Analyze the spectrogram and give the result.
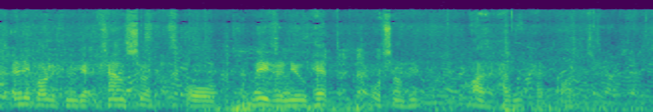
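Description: Amid loud background noise, the dry, echo-free speech moves at a moderate pace with long, frequent pauses. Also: man. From Salisbury, Wiltshire, England. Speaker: rambler, war veteran. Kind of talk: interview answer. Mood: cheerful, pleased, modest. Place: open country.

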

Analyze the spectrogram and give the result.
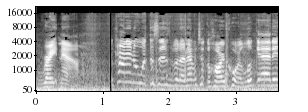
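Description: Recorded with a dry, echo-free sound, a woman speaks over noticeable background noise. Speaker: van life vlogger. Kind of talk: casual vlog chat / product review. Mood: relaxed, a bit apologetic. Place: open country.

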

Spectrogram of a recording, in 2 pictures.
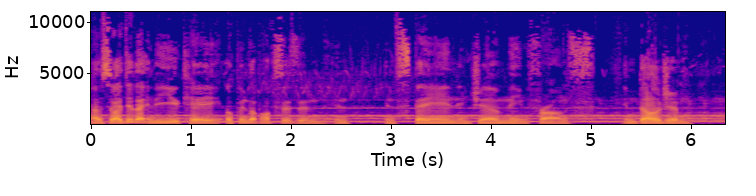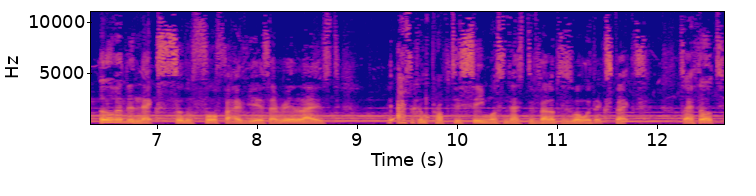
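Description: A man talks at a very fast pace in a fairly low pitch. The sound is dry with no echo, and clear music plays in the background. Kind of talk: interview answer. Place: beach. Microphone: lapel.

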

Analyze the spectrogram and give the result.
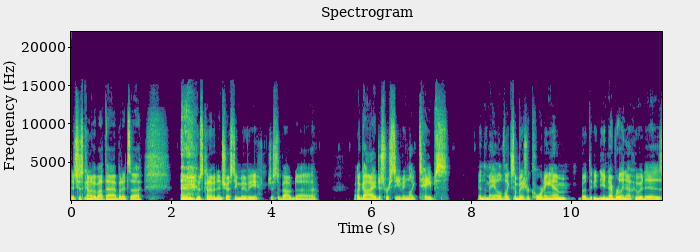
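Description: A man at a fairly low pitch, talking at a very fast pace over a quiet background. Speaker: podcast host. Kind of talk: casual podcast conversation. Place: home room. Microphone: studio mic.

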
